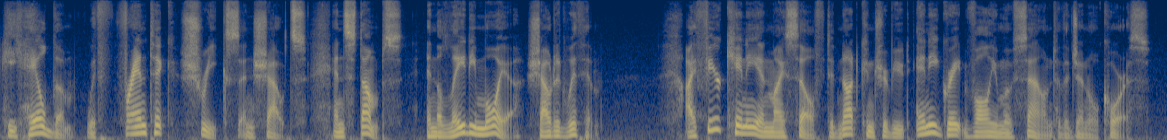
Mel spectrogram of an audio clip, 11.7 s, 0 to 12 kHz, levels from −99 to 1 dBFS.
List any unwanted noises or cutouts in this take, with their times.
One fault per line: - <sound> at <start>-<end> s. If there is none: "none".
none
